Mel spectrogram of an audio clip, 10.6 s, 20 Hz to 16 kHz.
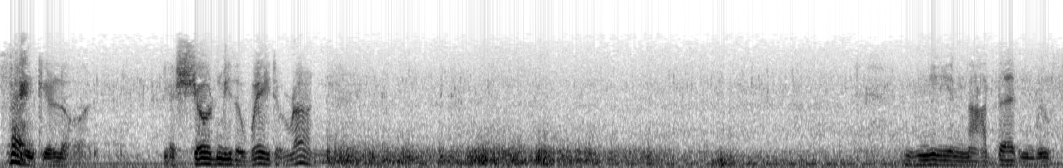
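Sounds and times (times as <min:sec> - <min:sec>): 
heavy steady rain: 0:00.0 - 0:10.6
low sustained thunder rumbling: 0:00.0 - 0:10.6
speech: 0:00.1 - 0:04.5, 0:09.2 - 0:10.6.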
